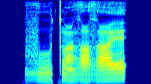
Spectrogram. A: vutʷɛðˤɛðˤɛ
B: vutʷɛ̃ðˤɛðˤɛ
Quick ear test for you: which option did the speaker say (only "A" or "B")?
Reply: B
